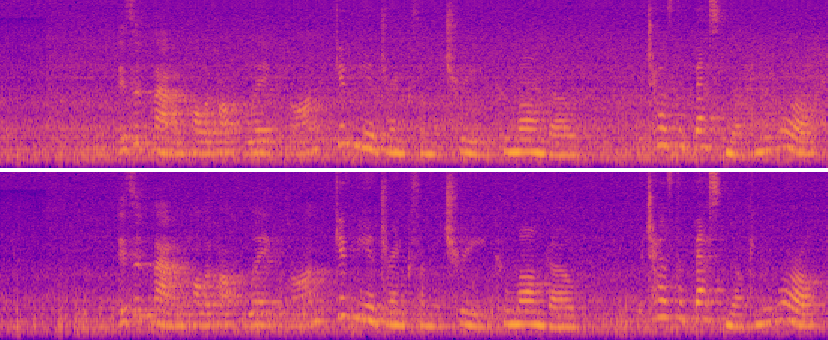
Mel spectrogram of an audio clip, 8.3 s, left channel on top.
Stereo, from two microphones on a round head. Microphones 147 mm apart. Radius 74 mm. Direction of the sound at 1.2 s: Centre (ahead or behind).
